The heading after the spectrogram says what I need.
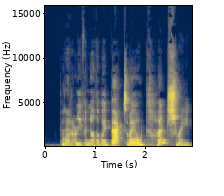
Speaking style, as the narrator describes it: pleaded Edmund

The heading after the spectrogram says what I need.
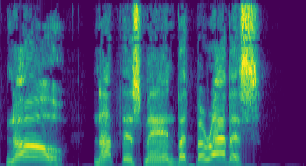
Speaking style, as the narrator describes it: But they shouted back

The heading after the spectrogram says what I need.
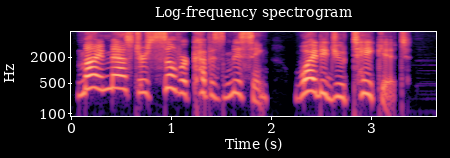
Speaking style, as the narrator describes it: He shouted

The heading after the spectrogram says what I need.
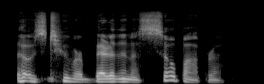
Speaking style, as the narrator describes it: he chuckled

